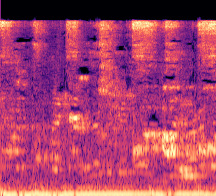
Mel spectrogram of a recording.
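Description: A song with vocals and heavy bass playing loud through the aftermarket car audio system (several speakers and two subwoofers) of a modified Mahindra Thar.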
